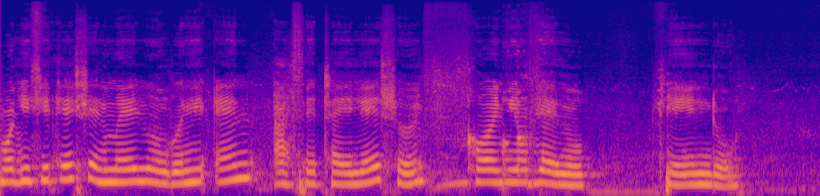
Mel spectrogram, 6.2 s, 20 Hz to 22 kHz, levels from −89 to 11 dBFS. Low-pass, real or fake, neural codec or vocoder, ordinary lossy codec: none; fake; codec, 44.1 kHz, 1.7 kbps, Pupu-Codec; none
